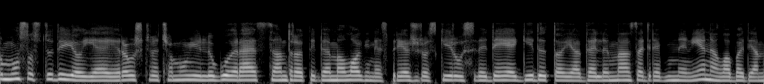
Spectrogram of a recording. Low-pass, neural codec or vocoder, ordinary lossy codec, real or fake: 7.2 kHz; codec, 16 kHz, 2 kbps, X-Codec, HuBERT features, trained on balanced general audio; MP3, 96 kbps; fake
